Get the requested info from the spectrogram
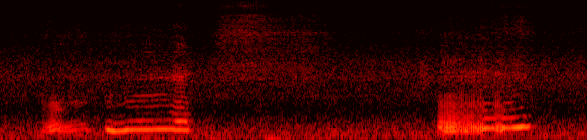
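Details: A pug snoring: low, buzzing, slightly tonal snores in a few drawn-out bursts with quiet gaps between them.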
